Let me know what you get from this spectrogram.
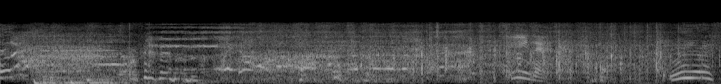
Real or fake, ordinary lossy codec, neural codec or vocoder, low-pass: fake; none; autoencoder, 48 kHz, 32 numbers a frame, DAC-VAE, trained on Japanese speech; 7.2 kHz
